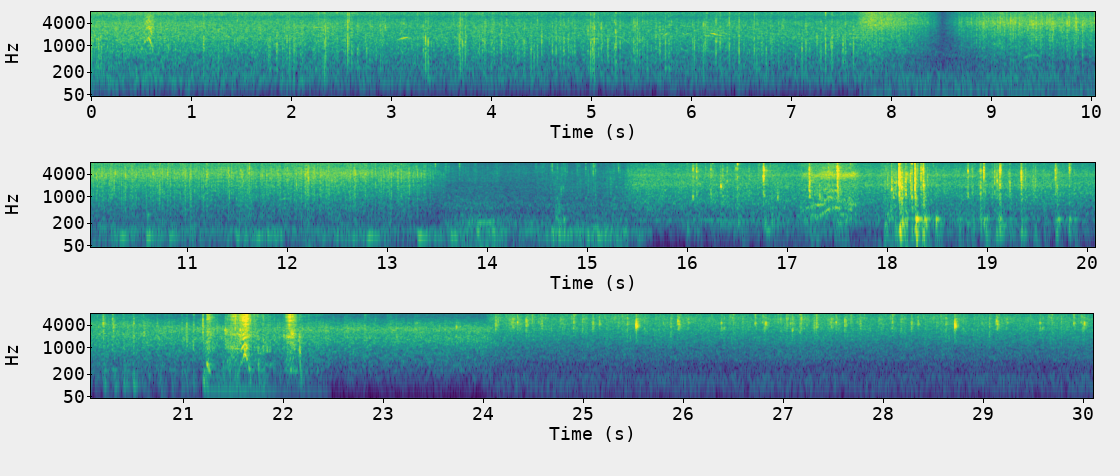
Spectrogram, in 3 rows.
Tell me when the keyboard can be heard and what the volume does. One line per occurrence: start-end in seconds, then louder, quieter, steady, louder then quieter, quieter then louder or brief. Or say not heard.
10.2-21.8 louder then quieter.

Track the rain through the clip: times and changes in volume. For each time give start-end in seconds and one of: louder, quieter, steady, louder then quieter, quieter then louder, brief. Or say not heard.
0.0-30.0 quieter.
